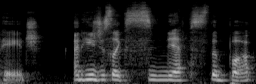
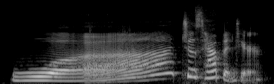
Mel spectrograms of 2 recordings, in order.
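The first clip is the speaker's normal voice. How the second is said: long rising whaaat, then the rest; hammed-up, drawn-out astonishment; mock shock; much slower than usual. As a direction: stretch the first word in rising disbelief. Acting shocked reader.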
